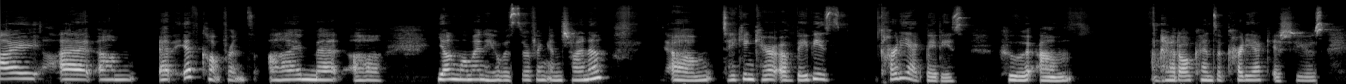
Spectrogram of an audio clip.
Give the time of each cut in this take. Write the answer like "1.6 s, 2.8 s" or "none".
none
